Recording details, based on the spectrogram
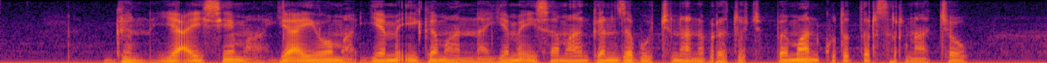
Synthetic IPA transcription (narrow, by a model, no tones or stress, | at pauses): ɡɨnjɛʔa̰jse̞majɛʔajo̞ma̰jɛmə̰ʔiɡəmanːajɛmə̰ʔisəmaɡənzəβo̞t͡ʃːɪnːanɨβɾət̪ʰo̞t͡ʃːb̥əmankʼut̪ʼɨt̪ʼːɨɾsɨɾnat͡ʃːɛw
